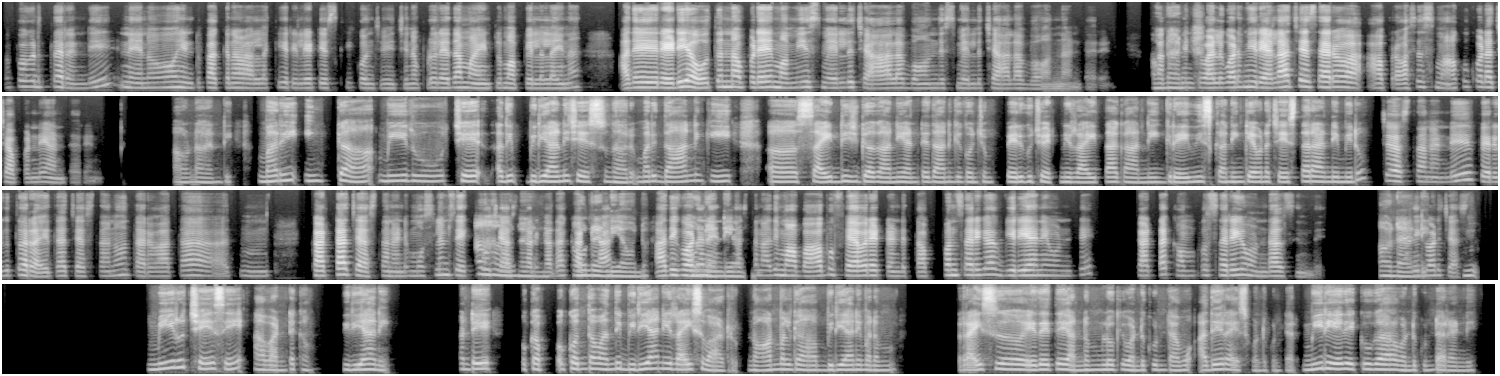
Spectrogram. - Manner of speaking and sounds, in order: in English: "రిలేటివ్స్‌కి"; in English: "రెడీ"; in English: "మమ్మీ స్మెల్"; in English: "స్మెల్"; other background noise; in English: "ప్రాసెస్"; tapping; in English: "సైడ్ డిష్‍గా"; in English: "గ్రేవీస్"; in English: "ఫేవరెట్"; in English: "కంపల్సరీగా"; in English: "రైస్"; in English: "నార్మల్‌గా"; in English: "రైస్"; in English: "రైస్"
- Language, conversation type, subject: Telugu, podcast, రుచికరమైన స్మృతులు ఏ వంటకంతో ముడిపడ్డాయి?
